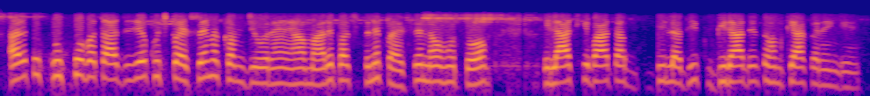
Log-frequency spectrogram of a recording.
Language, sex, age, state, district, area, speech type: Hindi, female, 30-45, Uttar Pradesh, Mirzapur, rural, conversation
